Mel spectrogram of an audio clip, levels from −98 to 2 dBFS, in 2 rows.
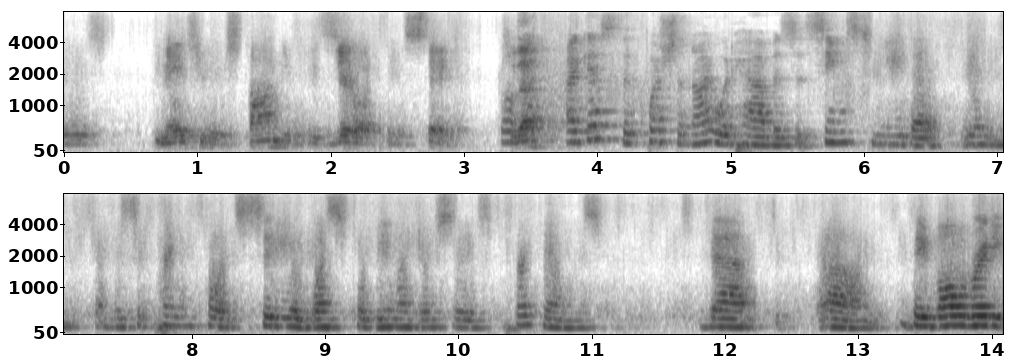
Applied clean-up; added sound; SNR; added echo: neural separator model SepFormer DNS4.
